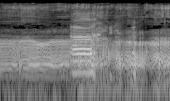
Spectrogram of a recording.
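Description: A long, wavering fart noise, close and continuous, with a louder squeaky burst partway through before it trails off into a rumbling flutter. No one talks over it.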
